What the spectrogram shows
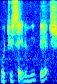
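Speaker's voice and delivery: breathy cartoon dog voice. Joking with the other speaker about Goofy: Goofy impression. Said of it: "It's my goofy impression".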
